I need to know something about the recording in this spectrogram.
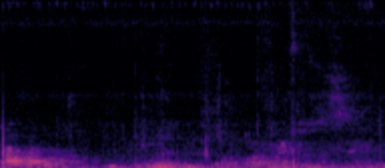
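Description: Faint stage dialogue: a single voice speaking, loudest at the start and then trailing off. A couple of light clicks come in the second half.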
